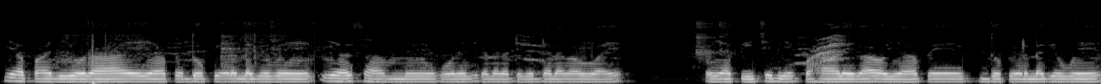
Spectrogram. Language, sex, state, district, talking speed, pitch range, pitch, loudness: Hindi, male, Bihar, Lakhisarai, 195 wpm, 125-130 Hz, 125 Hz, -16 LUFS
